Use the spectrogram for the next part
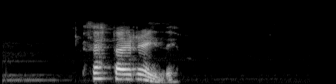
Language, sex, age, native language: Icelandic, female, 50-59, Icelandic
